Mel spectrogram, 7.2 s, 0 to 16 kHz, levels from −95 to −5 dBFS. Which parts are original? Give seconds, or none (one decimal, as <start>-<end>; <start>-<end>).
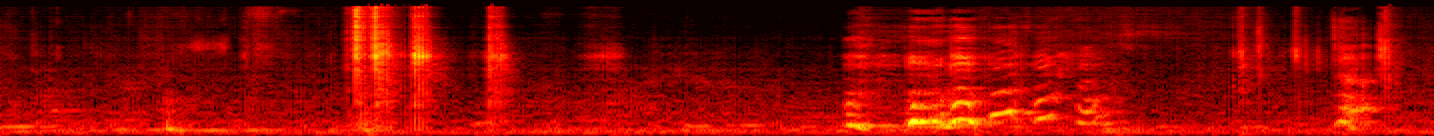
none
